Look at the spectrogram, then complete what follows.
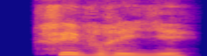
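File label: "fevrier", French; los meses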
